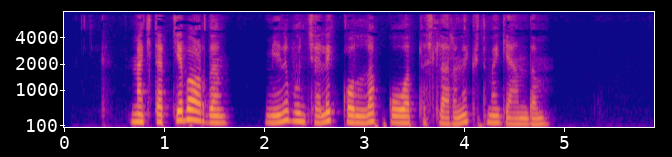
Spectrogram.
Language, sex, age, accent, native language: Uzbek, female, 35+, Namangan, Uzbek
